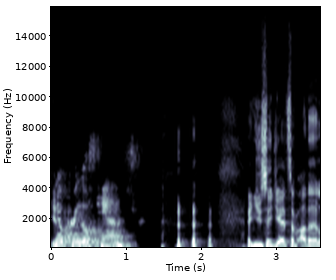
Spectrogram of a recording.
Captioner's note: laughs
